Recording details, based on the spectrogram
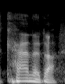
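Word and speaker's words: Kanada: and then another a bit tricky one to pronounce it is Canada Canada yeah that's Canada and the pronunciation of the letter a or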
